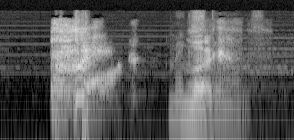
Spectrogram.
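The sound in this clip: A man hawks harshly and spits on the floor: a rough throat-clearing burst, then a short sharp spit. A strained voice follows.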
